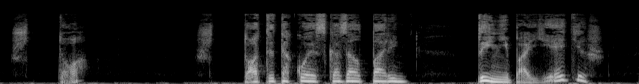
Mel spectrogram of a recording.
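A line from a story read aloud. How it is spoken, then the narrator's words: Hoarse menacing question. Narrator (Russian): Док хрипло спросил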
